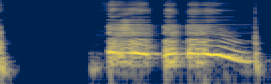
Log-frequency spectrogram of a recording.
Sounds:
Throat clearing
